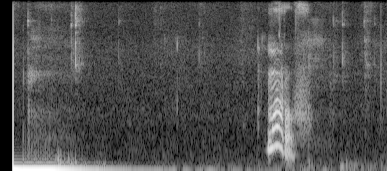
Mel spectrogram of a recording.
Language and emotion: Russian, neutral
